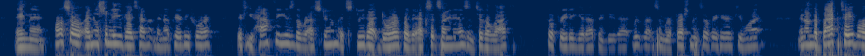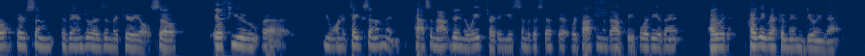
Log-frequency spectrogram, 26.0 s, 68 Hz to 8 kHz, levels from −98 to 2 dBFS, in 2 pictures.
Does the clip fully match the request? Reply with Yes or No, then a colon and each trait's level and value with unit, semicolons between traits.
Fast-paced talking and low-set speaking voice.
No: fast, 220 wpm; medium, 165 Hz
